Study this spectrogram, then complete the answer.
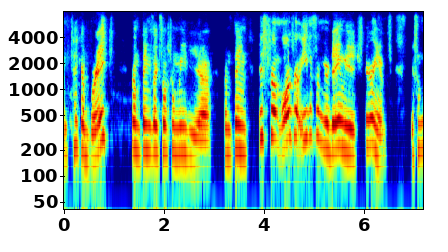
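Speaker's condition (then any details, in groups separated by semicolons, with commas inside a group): Cerebral palsy; from birth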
